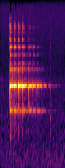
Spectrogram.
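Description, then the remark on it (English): A timer alarm goes off with a quick run of high-pitched electronic beeps, pulsing rapidly for about a second before cutting out. No one speaks over it. “Oop, there's my timer.”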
